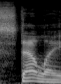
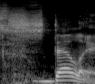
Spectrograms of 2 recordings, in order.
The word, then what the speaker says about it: Stele: It's pronounced Stele, you guys. Stele.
